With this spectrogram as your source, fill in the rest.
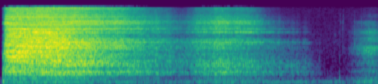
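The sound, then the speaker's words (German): Deep breathing during a guided relaxation exercise, drawing air into the belly: a long, loud, airy hiss that slowly fades, a softer breath after it, then a quiet pause before another breath begins. No talking. “Wir atmen ganz tief ein in den Bauch. Halten, wenn du magst, für einen Moment und”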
